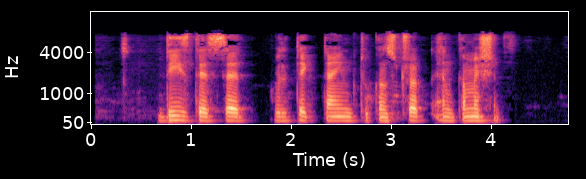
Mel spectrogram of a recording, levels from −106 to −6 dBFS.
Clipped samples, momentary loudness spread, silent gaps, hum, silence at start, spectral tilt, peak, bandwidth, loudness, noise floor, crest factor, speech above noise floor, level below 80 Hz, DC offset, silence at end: under 0.1%; 21 LU; none; none; 0.3 s; -3 dB/octave; -4 dBFS; 8.4 kHz; -22 LUFS; -43 dBFS; 20 dB; 21 dB; -64 dBFS; under 0.1%; 0.7 s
